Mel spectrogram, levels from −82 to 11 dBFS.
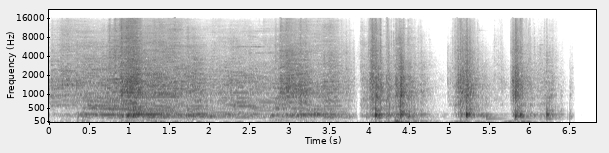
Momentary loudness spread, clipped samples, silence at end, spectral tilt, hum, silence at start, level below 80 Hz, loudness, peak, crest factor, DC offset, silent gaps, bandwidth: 15 LU; under 0.1%; 0.3 s; -2.5 dB/octave; none; 0 s; -46 dBFS; -21 LUFS; 0 dBFS; 22 dB; under 0.1%; none; 16.5 kHz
